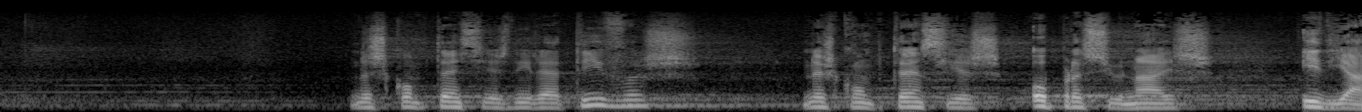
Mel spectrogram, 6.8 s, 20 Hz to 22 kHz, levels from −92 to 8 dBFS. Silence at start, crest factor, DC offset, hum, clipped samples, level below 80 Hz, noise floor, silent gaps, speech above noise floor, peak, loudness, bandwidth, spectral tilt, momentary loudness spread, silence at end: 1.75 s; 22 dB; under 0.1%; none; under 0.1%; -74 dBFS; -63 dBFS; none; 33 dB; -10 dBFS; -30 LUFS; 15.5 kHz; -4 dB/octave; 10 LU; 0 s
